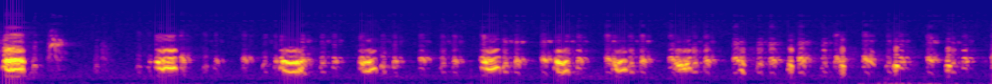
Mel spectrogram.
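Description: A chukar gives harsh, throaty clucks. They start spaced out, then speed up into a rapid, rhythmic series of chuk-chuk notes, about three per second, with nothing else heard.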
